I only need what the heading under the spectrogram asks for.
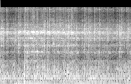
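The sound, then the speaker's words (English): A loud, sustained metallic wash like a cymbal being clanged, with bright, harsh shimmer across the highs and a steady roar that continues without pause for a couple of seconds. “If I was to speak in the tongues of men, if I was to use all the gifts but do not have love, I'm like this clanging cymbal.”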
